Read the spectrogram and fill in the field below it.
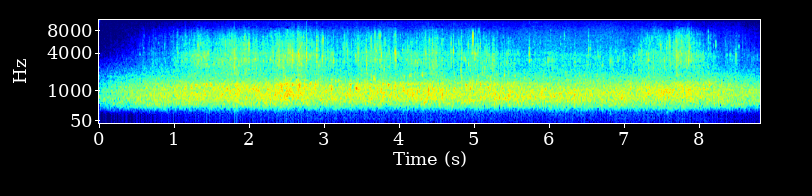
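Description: A river rushes steadily for the whole stretch, a dense, even wash of churning water with a fine hiss on top. It's constant, with no voices.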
